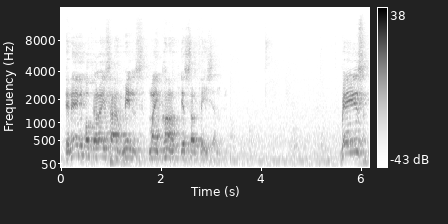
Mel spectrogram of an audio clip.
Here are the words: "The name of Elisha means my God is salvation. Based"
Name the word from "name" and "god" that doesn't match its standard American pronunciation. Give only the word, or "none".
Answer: none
